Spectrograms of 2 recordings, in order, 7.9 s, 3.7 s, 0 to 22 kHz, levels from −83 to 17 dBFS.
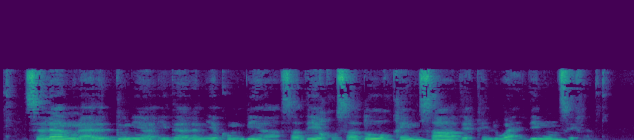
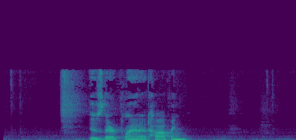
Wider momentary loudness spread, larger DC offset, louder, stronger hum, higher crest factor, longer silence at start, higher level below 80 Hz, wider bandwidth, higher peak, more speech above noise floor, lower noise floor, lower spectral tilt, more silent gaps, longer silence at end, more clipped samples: second, 9 LU vs 12 LU; neither; first, -24 LUFS vs -29 LUFS; neither; about the same, 18 dB vs 18 dB; second, 0.05 s vs 0.75 s; first, -58 dBFS vs -68 dBFS; about the same, 12 kHz vs 11.5 kHz; first, -6 dBFS vs -14 dBFS; second, 27 dB vs 32 dB; second, -51 dBFS vs -59 dBFS; about the same, -5 dB/octave vs -5 dB/octave; neither; second, 0.35 s vs 1.3 s; neither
